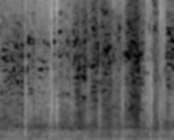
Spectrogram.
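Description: Paper sweetener packets and a wrapper crinkling as they are handled, a run of short crackles.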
